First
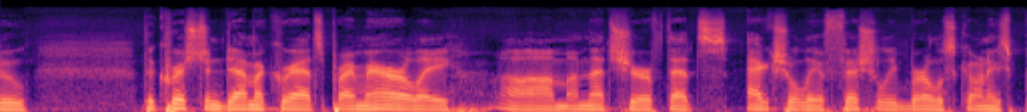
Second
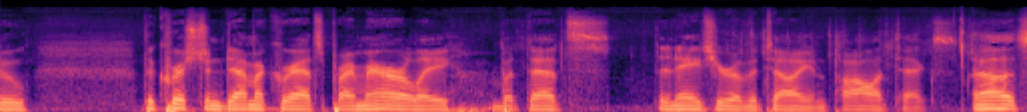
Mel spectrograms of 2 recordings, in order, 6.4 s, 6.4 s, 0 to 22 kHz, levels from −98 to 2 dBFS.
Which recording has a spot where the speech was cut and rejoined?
second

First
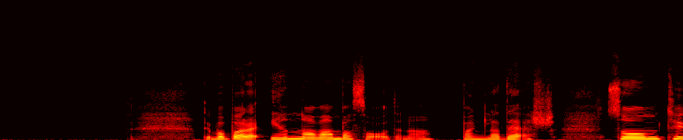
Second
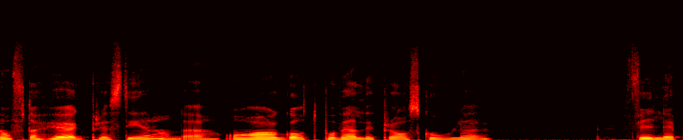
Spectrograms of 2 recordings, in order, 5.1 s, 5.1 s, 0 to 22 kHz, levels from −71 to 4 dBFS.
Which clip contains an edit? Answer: first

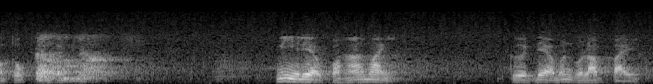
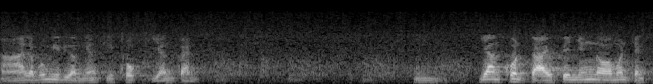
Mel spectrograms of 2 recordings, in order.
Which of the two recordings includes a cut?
second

